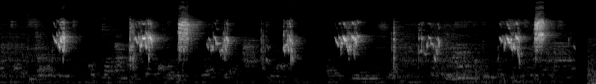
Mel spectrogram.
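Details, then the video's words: Several pet budgies calling in lively bursts, harsh squawky chirps and short warbles spaced unevenly across the clip, with quiet gaps between. "Budgies Crazy Chirp Sounds"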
